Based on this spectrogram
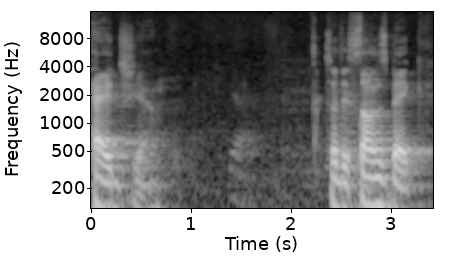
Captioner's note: voiceover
